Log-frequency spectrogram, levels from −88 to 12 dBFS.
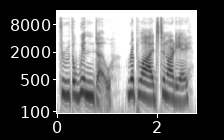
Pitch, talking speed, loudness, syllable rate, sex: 215 Hz, 105 wpm, -16 LUFS, 3.6 syllables/s, female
